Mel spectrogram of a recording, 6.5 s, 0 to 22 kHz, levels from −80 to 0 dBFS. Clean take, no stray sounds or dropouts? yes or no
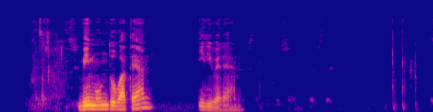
yes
